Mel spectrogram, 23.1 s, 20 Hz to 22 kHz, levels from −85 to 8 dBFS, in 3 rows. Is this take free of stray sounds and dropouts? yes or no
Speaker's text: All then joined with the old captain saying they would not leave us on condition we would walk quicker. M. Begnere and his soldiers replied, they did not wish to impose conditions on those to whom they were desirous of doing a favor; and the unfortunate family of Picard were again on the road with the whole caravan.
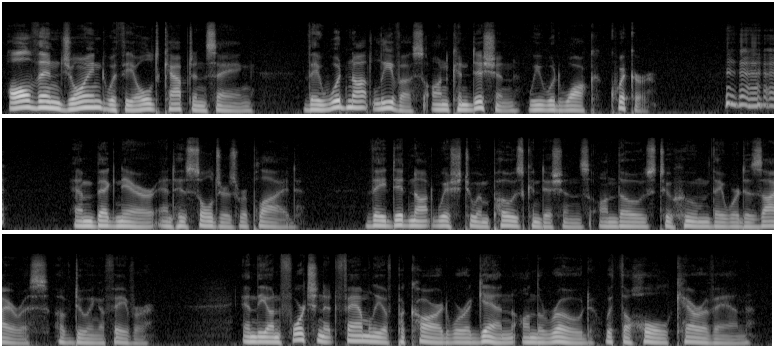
no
